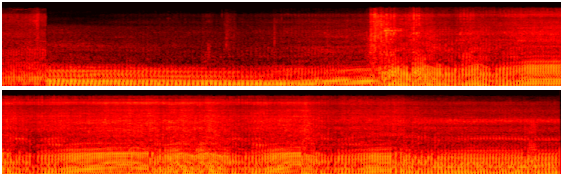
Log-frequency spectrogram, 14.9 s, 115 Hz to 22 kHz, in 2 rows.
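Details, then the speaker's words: Motorcycle with a battery-operated CDI and no battery fitted: after a few seconds it fires into a steady low thrum with even pulses and no misses. It runs normally because 12 V still flows to the CDI. "Mga boss, napakita ko na sa inyo na umaandar yung battery operated na CDI kahit walang battery ano."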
